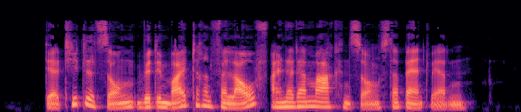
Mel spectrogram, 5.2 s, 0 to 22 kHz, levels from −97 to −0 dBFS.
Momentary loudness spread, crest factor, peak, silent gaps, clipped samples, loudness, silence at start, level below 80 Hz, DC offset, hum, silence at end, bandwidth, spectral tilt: 8 LU; 20 dB; -4 dBFS; none; under 0.1%; -23 LUFS; 0.45 s; -56 dBFS; under 0.1%; none; 0.55 s; 11.5 kHz; -6 dB/octave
